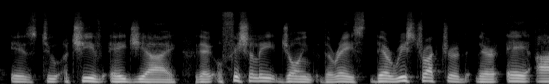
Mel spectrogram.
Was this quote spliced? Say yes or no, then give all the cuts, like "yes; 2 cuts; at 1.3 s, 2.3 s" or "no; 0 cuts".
no; 0 cuts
